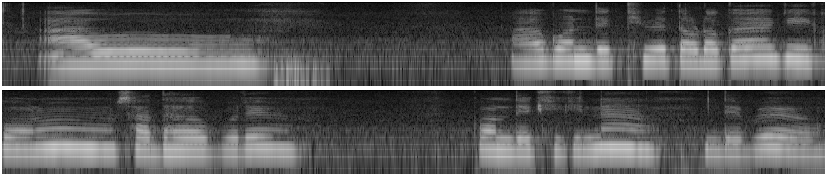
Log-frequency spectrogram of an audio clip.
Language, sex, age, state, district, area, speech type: Odia, female, 30-45, Odisha, Jagatsinghpur, rural, spontaneous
